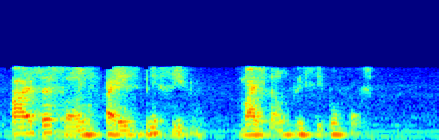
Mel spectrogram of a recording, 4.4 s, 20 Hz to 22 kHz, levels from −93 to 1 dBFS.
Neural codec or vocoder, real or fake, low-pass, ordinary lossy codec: codec, 44.1 kHz, 2.6 kbps, SNAC; fake; 3.6 kHz; MP3, 24 kbps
